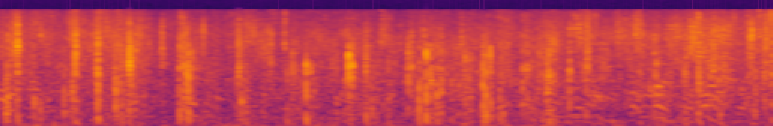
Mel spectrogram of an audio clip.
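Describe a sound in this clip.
A crowd of people run and shout in panic.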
